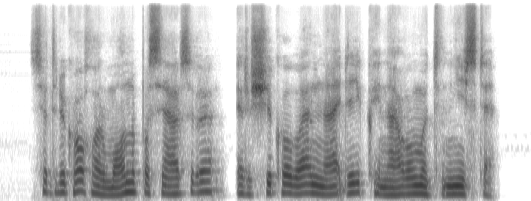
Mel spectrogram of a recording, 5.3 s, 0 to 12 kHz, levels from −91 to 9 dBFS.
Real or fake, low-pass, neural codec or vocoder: fake; 10.8 kHz; codec, 16 kHz in and 24 kHz out, 0.8 kbps, FocalCodec, streaming, 65536 codes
